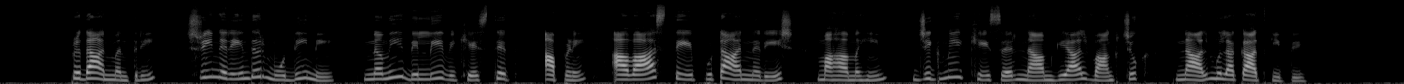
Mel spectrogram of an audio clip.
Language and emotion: Punjabi, neutral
